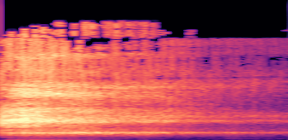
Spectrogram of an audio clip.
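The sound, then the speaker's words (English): A deep breath drawn in through the nose during a breathing exercise, a single soft, airy hiss that is strongest at the start and gradually fades, with no talk. “So we're taking in a deep breath through the nose”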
